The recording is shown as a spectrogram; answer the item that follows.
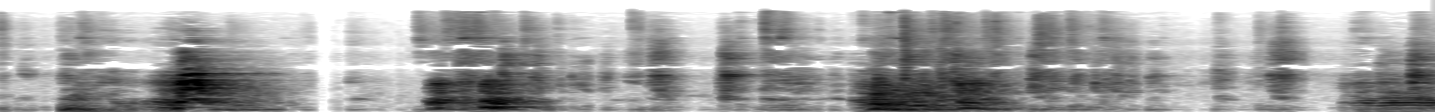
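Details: Lakeland terrier and Airedale terrier puppies give short yapping barks and growls in separate bursts, with gaps of silence between them.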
